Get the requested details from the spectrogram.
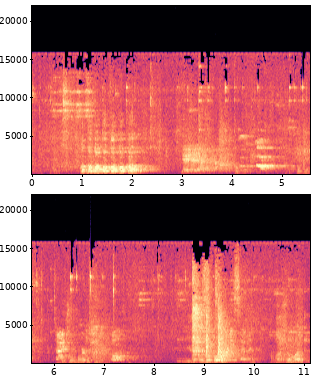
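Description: A man loudly calls and urges on a dog with excitement.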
